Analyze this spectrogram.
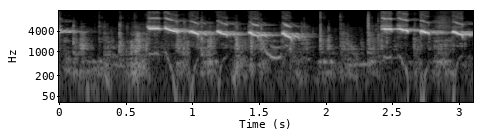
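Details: Grey francolin in lively mood giving loud, piercing whistled notes in quick descending series, two bursts of rapid repeated phrases separated by a short quieter gap with soft background rustling.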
